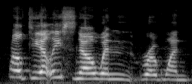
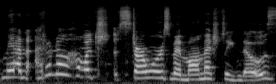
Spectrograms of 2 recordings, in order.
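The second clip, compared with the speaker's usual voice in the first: plain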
